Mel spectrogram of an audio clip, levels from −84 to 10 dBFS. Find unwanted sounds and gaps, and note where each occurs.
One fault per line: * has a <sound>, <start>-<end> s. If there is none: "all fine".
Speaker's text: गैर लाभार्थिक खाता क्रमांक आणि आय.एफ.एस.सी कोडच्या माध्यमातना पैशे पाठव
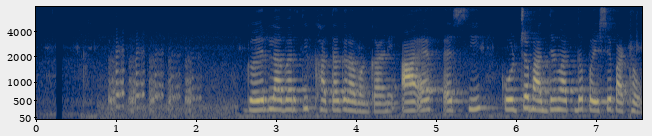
* has a laugh, 0.9-2.1 s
